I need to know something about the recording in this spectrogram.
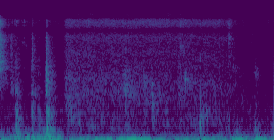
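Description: A man gulps a drink from a bottle.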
